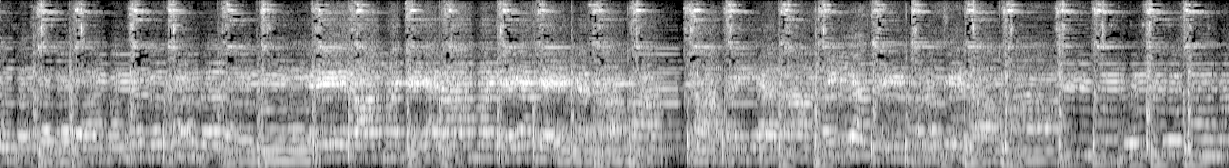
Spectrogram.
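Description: Devotional bhajan: a group chanting the names of Rama in unison, with tabla and a small hand drum and small hand cymbals keeping a steady beat of about three strokes a second.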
